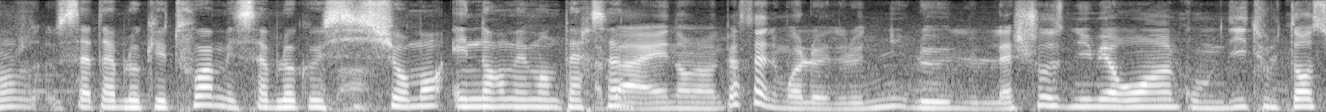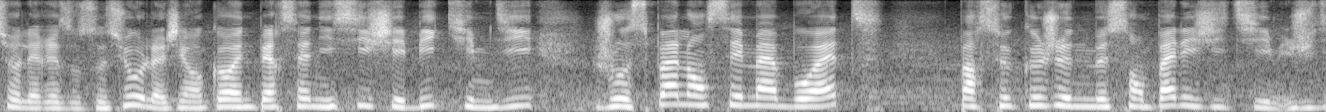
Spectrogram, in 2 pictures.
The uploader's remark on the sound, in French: Est un peu spécial, car il a été enregistré au BIG 2023, le plus gros événement autour de l’entrepreneuriat en Europe.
